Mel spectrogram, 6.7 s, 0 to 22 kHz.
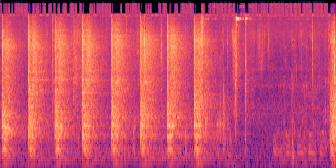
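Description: A hammer pounds on a bolt during a 1964 Corvette restoration, six or seven loud, evenly spaced metallic blows that ring briefly, then lighter taps as voices talk nearby.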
